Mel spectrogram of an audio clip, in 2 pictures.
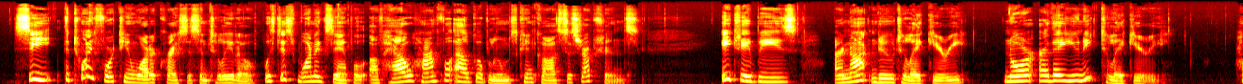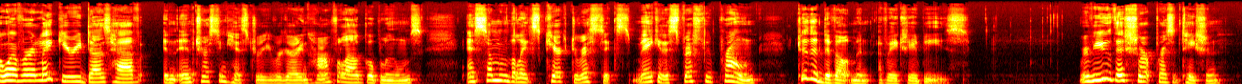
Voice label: narration history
